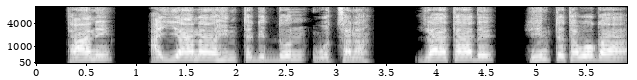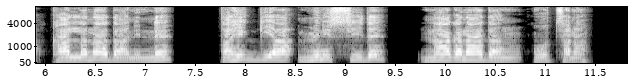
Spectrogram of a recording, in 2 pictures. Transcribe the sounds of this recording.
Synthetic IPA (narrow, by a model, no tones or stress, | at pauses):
t̪aːnɪ | ʔɐjːaːnaːɦɪnt̪ːɛɡɪd̪ːɔnwɔt͡sːɐnɐ | jaːt̪aːd̪ɛ | hɪnt̪ːɛt̪ɐwɔɡaːkaːlːɐnaːd̪aːnɪnːɛ | t̪ɐhɪɡːɪjaːmɪnɪsːiːd̪ɛ | naːɡɐnaːd̪ɐno̞ːt͡sːɐnɐ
